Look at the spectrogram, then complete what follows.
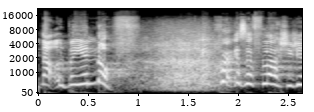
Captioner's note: audience laughing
